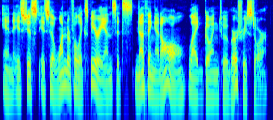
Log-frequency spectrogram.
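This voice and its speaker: A man's voice: fairly low pitch, moderate pace, a bit bright, dry recording, studio quality. A man from Texas, a guest in a casual interview, explaining earnestly with frequent fillers.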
